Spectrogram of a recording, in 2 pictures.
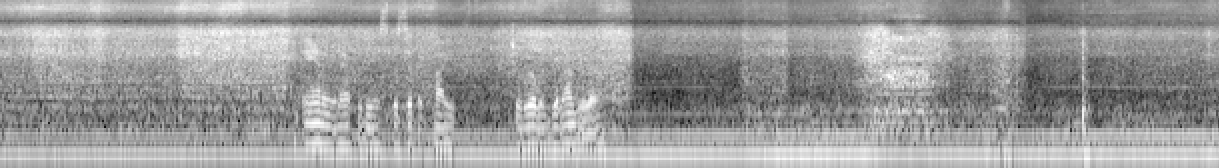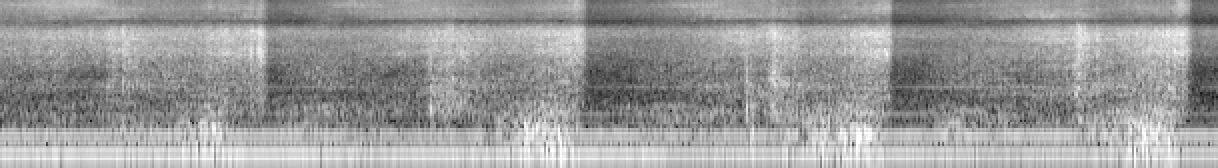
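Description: A carpet cleaning machine hums steadily with a low drone.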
